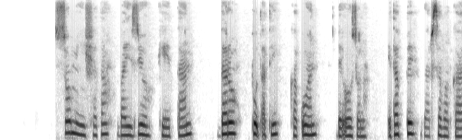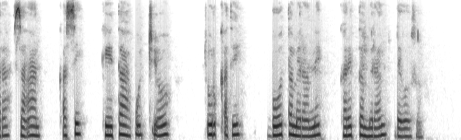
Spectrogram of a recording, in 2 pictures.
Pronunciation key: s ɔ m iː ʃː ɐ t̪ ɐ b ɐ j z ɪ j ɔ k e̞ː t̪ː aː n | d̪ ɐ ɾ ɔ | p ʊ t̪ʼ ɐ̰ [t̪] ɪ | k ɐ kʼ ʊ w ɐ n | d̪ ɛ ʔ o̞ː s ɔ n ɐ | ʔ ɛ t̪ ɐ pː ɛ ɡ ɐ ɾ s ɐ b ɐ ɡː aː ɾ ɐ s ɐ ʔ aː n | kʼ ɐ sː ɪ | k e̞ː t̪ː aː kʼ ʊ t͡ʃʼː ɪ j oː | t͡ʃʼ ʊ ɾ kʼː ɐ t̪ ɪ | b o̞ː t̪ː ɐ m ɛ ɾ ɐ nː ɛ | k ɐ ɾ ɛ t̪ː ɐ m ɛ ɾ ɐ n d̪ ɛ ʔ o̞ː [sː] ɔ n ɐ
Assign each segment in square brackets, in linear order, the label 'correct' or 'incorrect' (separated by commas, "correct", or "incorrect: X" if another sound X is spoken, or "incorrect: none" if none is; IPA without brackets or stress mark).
correct, incorrect: s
